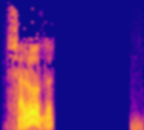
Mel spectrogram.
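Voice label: cheers Spanish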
